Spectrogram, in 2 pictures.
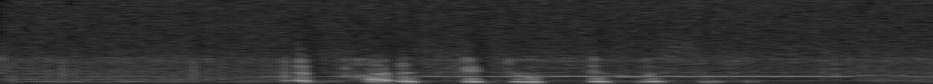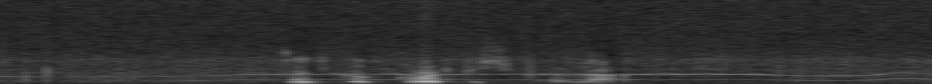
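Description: An elderly man speaks softly, close by.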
